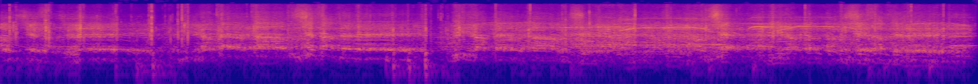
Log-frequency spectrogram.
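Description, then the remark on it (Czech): A dense, steady wash of artificial football crowd noise, fan sounds mixed in at the Stínadla stadium in Teplice during the Teplice–Liberec match: many voices shouting and chanting together with bursts of cheering, sustained loudly without pause for about twelve seconds. “Mám na mysli samozřejmě to přimíchávání ruchů fanoušků na teplických stínadlech.”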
